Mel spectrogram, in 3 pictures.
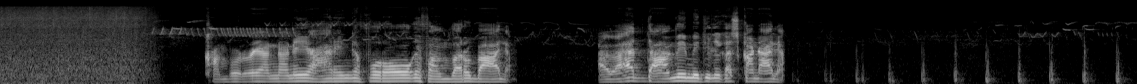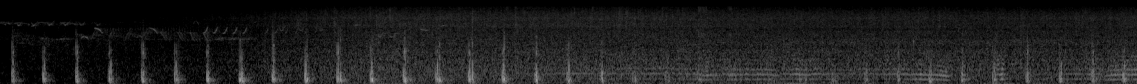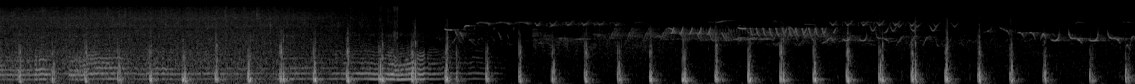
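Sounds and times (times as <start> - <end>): rain hiss: 0.0 - 1.6, 11.6 - 27.4
footstep taps: 7.9 - 18.4, 19.3 - 34.0
cartoon bees buzzing: 12.1 - 27.8.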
